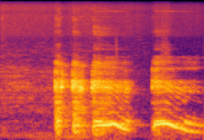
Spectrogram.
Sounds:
Throat clearing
